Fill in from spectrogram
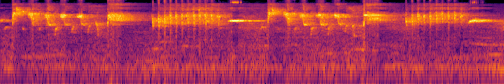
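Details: Long-tailed shrike (cendet) giving an unusual 'ngeker' call. It is loud and harsh, with rapid chattering, scratchy high notes and brief whistled slurs in dense bursts, and short gaps roughly every second.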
